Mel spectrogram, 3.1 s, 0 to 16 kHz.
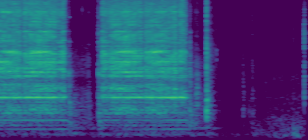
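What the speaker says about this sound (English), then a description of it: "The printing mechanism and paper feed mechanism seems to be back in business." An Epson RX-80 dot matrix printer runs loud and close, its print head buzzing in two long harsh bursts with a brief pause between, then the paper feed mechanism clicks and whirs in short ticks before going quiet.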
